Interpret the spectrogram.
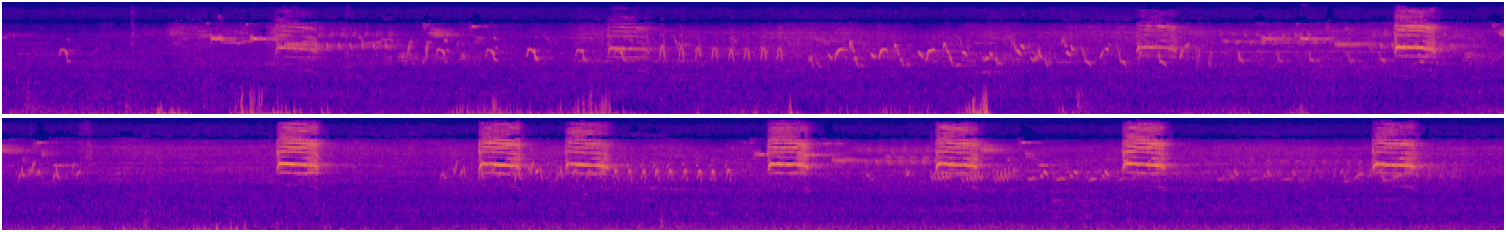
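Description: Small birds chirping, with short high calls repeated every second or two in the second half and faint twittering between. Low gusts of wind rumble on the microphone come and go, the strongest about a third of the way in.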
